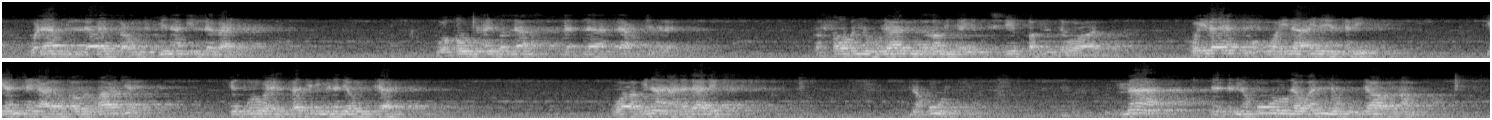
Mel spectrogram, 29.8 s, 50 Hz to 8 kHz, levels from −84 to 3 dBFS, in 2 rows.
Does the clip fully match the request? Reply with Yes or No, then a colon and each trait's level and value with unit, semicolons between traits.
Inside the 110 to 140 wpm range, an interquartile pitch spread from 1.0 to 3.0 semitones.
No: average, 90 wpm; narrow, 2.4 semitones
